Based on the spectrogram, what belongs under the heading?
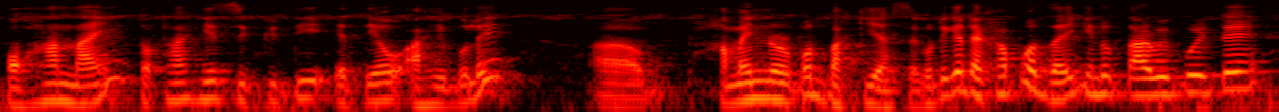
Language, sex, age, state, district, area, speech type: Assamese, male, 30-45, Assam, Lakhimpur, rural, spontaneous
